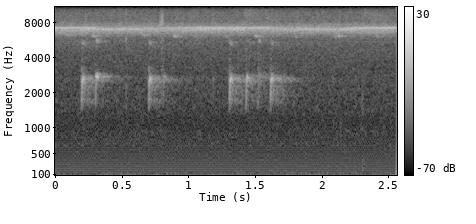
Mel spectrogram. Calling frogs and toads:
Leptodactylus podicipinus (Leptodactylidae)
Cerrado, 6:30pm

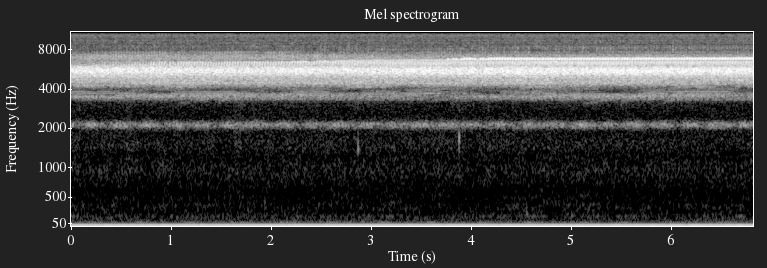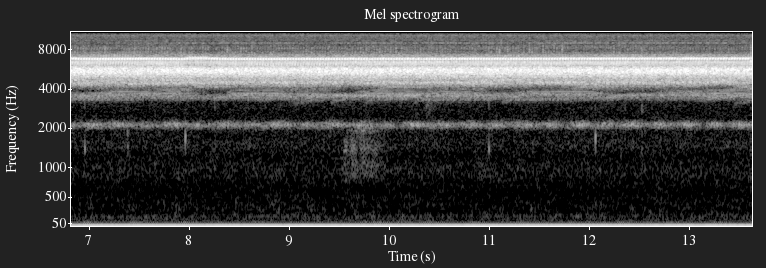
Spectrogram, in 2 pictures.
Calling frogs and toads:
Boana albopunctata (Hylidae)
Cerrado, 10:30pm

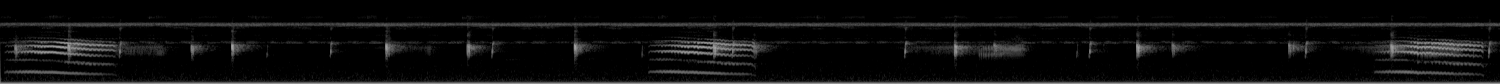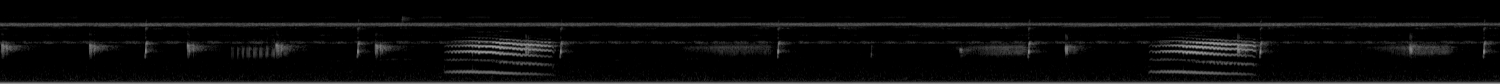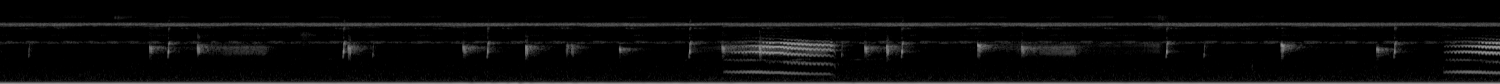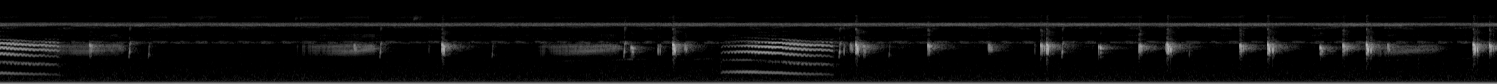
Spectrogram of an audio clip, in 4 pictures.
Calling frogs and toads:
Physalaemus albonotatus (Leptodactylidae), Leptodactylus podicipinus (Leptodactylidae), Pithecopus azureus (Hylidae)
Cerrado, 2:30am

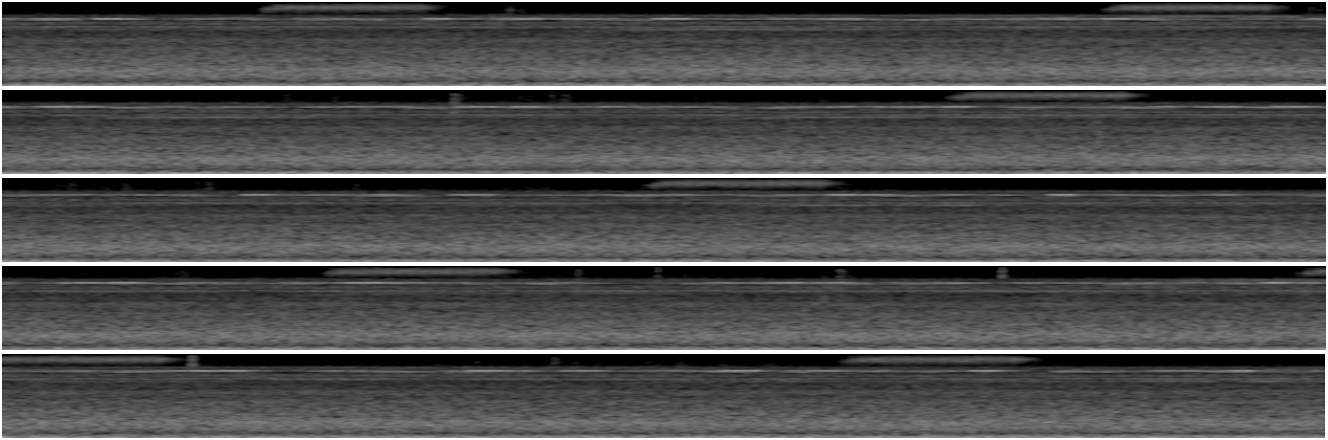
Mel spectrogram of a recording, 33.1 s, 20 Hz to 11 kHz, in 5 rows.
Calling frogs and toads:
none
Atlantic Forest, 3:15am

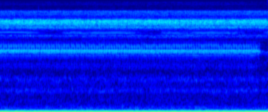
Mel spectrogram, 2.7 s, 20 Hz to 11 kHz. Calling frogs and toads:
none
Cerrado, 9:15pm

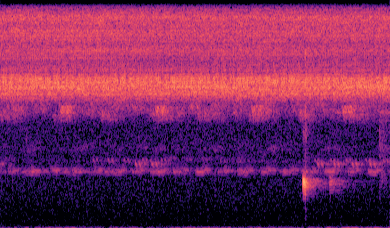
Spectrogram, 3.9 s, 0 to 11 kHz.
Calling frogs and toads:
Pithecopus azureus (Hylidae)
Cerrado, 12:30am

